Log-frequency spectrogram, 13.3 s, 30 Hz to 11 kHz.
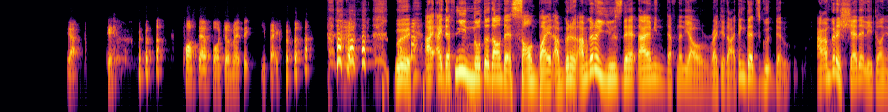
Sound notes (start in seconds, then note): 1.6 laughs; 4.9 laughter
